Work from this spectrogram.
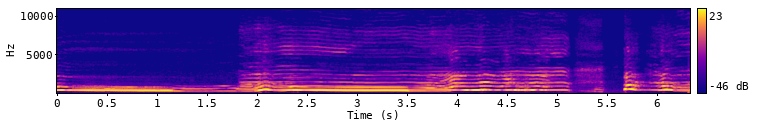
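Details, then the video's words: Pit Bull joining a howling contest with a person, long drawn-out howls that rise and fall in pitch with bright overtones, rising sharply near the end, with brief breaks between phrases. "Pittbull howling"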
